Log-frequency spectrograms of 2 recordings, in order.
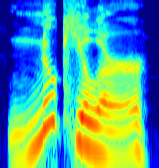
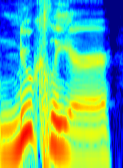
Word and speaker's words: nuclear: similar but well no if you say nucular you're putting an extra syllable between the C and Al but I think I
